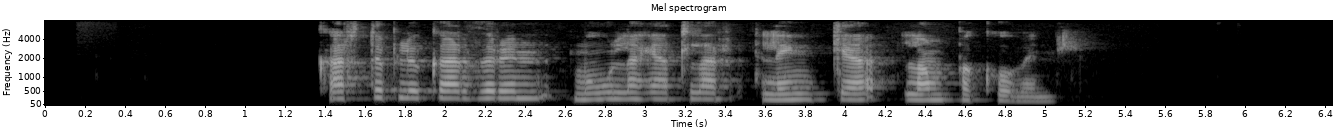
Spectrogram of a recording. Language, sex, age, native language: Icelandic, female, 30-39, Icelandic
